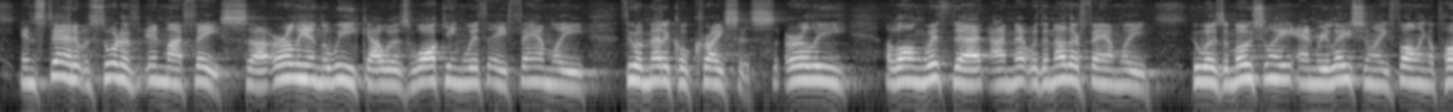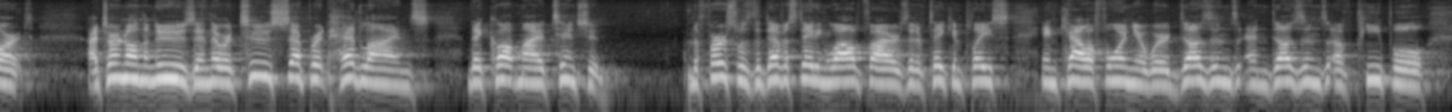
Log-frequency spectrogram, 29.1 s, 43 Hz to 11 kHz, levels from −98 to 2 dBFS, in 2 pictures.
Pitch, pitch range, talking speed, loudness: 200 Hz, 185-215 Hz, 150 wpm, -22 LUFS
